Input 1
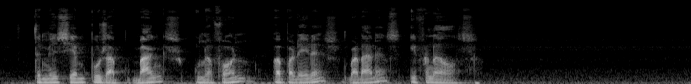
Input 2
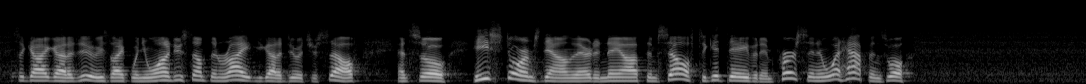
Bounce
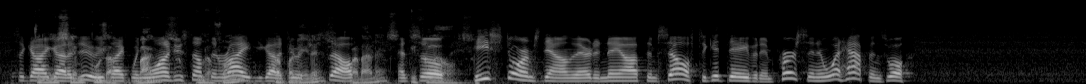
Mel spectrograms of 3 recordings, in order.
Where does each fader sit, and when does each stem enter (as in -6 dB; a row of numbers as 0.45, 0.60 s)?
-8.0, -1.0 dB; 0.00, 0.00 s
